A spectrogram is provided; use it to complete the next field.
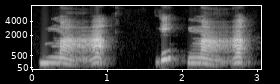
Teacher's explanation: So we go down first and then we go up. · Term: third tone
